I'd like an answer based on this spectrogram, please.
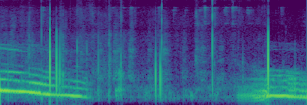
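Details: A household dog howling, or "singing", on command: a drawn-out howl slides downward for about a second, and after quiet clicks a second, softer howl rises near the end.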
